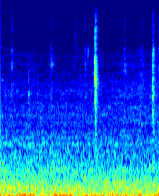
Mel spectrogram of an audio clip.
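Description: Car driving home from the store, a steady low rumble of road and engine noise throughout, close and continuous with no talking.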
